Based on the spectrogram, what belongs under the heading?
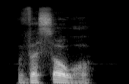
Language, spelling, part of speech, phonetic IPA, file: Polish, wesoło, adverb, [vɛˈsɔwɔ], Pl-wesoło.ogg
